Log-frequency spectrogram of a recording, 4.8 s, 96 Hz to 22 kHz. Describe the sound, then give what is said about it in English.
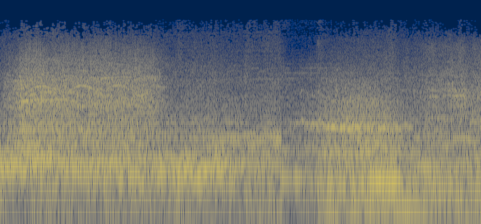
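Racing cars roar past in a loud, continuous rush as car number 37, driven by Enzio Bodoni, pulls ahead of the pack into the lead, engine whines sweeping up and down in pitch as a couple of cars go by, with a hint of tire squeal. “And now, Enzio pulls ahead of the pack, deftly weaving his way into the lead.”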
